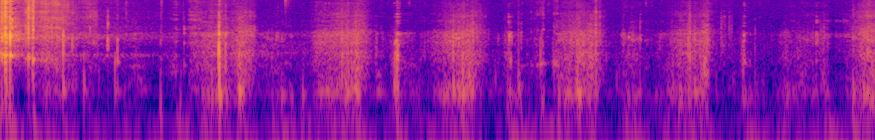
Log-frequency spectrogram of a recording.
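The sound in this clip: Crunchy biting into a piece of fruit, depicting Adam and Eve eating from the forbidden tree: a sharp bite, then repeated crisp, moist crunching and chewing in uneven bursts.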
